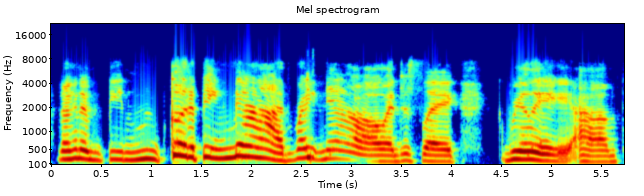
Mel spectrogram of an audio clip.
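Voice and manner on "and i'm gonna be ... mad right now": quick, higher, bright mock-determined declaration; playful resolve. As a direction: announce you'll be good at being mad, half joking. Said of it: "And I'm like".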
